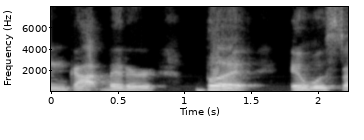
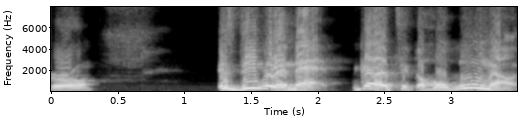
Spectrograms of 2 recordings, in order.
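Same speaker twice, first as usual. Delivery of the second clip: loud, amused, talking through laughter; 3 semitones higher, 8 dB louder than usual. Retelling a parent's reply at fourteen: imitating mom laughing while talking. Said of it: "She was laughing like".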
